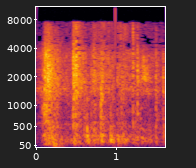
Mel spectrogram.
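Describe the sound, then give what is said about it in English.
A chamber door bursts open with a heavy thud as swelling material forces it and metal packing strips burst, followed by a rough, rumbling clatter and several low impacts in quick succession. “Hey, it works, sir. The door's open.”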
